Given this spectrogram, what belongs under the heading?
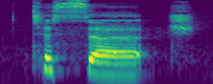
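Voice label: "to search", British English; PictureDictionary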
